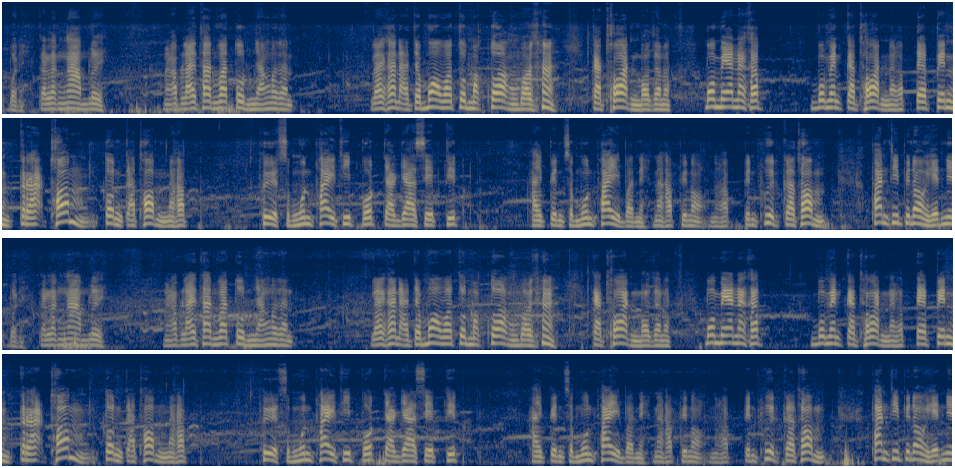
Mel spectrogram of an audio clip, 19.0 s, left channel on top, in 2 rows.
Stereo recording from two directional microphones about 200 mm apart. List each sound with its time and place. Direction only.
0.1 s speech: 20° left (ahead or behind)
